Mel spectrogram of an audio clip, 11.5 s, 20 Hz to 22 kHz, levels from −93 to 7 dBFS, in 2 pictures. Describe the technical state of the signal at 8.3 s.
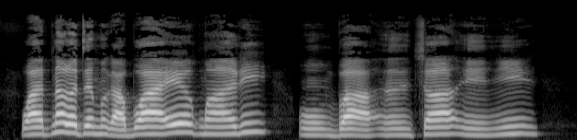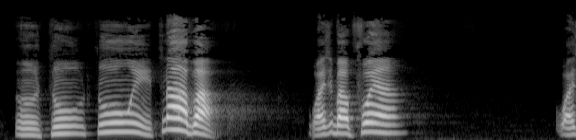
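At 8.3 s the speech signal is intact, with no dropout, clipping, glitch or other technical fault audible at that moment.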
